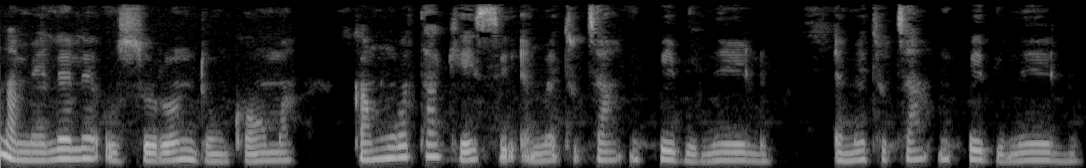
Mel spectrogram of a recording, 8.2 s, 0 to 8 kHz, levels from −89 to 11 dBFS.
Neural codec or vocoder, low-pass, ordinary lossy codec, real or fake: none; 7.2 kHz; MP3, 48 kbps; real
